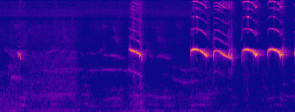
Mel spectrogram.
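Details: Thick-billed White-eye (opior paruh tebal) from East Nusa Tenggara (NTT), basic song: a single sharp note, then a run of clear, high, slurred whistles about two per second, after a quiet start with faint low rumble.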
